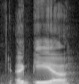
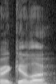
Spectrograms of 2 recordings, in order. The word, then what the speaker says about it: Aguila: And I'm shooting the always excellent Aguila, or Aguila as some people pronounce it, ammunition from Mexico.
